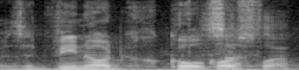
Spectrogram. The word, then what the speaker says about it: Khosla: However, the co-founder of Sun Microsystems, I don't know how to say his name, is it Vinod Khosla? Khosla.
